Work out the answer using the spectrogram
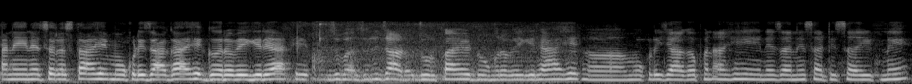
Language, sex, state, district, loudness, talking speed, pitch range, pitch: Marathi, female, Maharashtra, Dhule, -19 LUFS, 165 wpm, 220-235 Hz, 230 Hz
